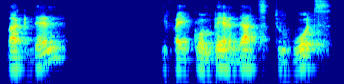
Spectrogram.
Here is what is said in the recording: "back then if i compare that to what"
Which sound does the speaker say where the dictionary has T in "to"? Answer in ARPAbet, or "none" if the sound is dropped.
T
